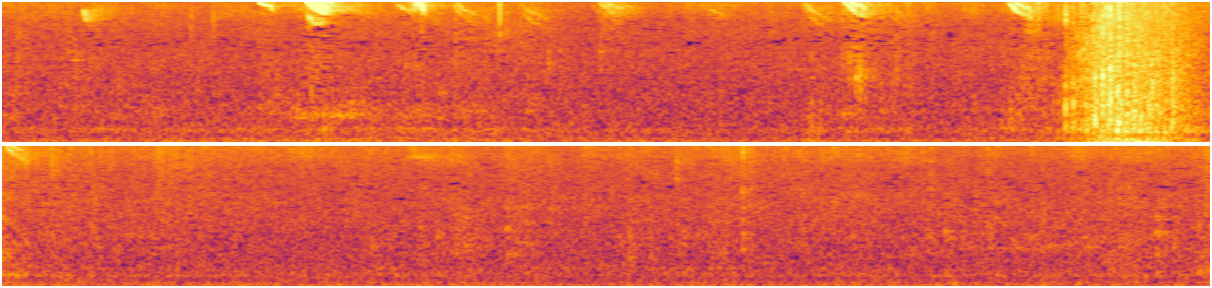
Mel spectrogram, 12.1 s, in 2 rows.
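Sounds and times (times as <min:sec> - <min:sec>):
small birds chirping: 0:00.0 - 0:06.3.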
